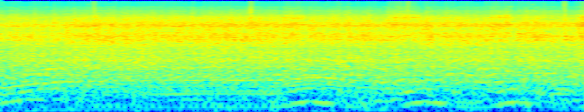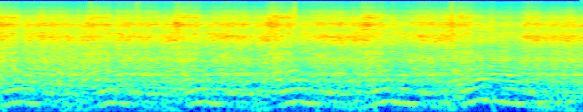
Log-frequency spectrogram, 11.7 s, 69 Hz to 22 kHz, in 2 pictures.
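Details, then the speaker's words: 1985 Toyota 4Runner engine fired up after repair work, intake manifold bolts tightened: four-cylinder runs steady and even, then revs up and back cleanly with no knocks or misses; normal running. "Now let's fire this bad girl up and let it burp. Don't. Sounds good so far."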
